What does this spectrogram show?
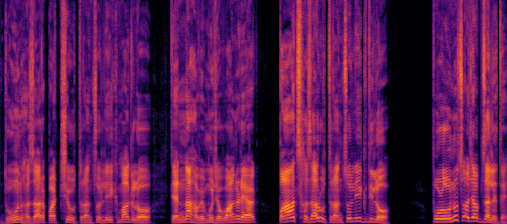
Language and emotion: Goan Konkani, surprised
